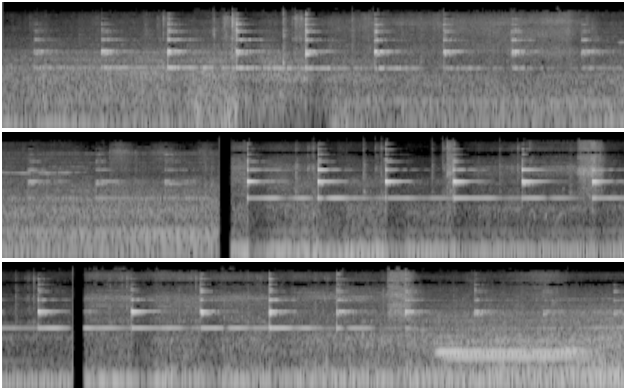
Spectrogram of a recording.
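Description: A train rolls past on the tracks with a low rumble.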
